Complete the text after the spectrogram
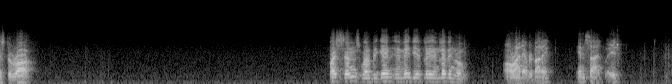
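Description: A middle-aged man speaks with animation, heard close.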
